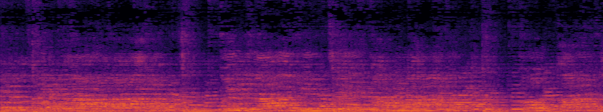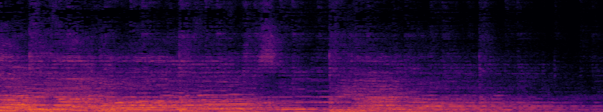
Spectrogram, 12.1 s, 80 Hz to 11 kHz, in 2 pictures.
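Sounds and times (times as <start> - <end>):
choir singing a hymn: 0.0 - 12.0
low accompaniment: 0.0 - 12.0.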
